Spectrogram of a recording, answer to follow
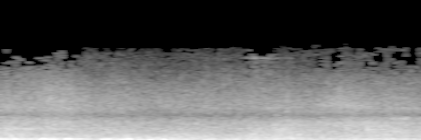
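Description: Steady hiss of a large hall's background noise, slowly fading a little, with no distinct event in it.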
